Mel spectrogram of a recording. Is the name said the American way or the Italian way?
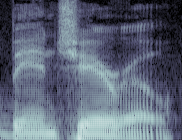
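American. The name is said the American way.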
